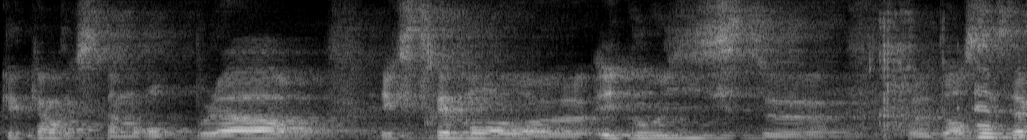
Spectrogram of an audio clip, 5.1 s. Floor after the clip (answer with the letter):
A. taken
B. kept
A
